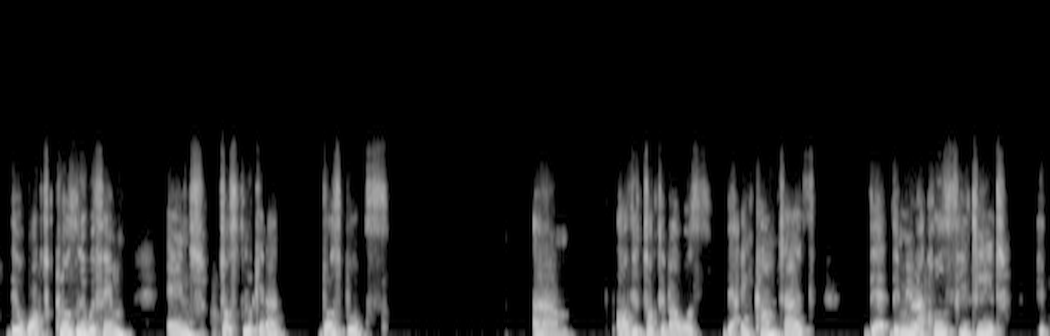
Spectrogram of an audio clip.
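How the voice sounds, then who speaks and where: Soft-spoken woman, mellow and lo-fi. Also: mid-range voice, animated, slow pace, slightly rough. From Nigeria. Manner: soft-spoken, earnest, laughs often. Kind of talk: interview guest telling her story.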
